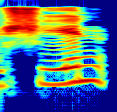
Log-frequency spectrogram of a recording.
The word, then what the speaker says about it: shin: Sedangkan pelafalan huruf shin itu sama dengan bunyi huruf SY dalam abjad Indonesia seperti kata syahadat dan syarat gitu.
